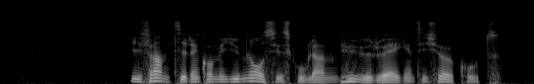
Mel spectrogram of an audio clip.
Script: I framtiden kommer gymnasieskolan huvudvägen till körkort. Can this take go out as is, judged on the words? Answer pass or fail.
pass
